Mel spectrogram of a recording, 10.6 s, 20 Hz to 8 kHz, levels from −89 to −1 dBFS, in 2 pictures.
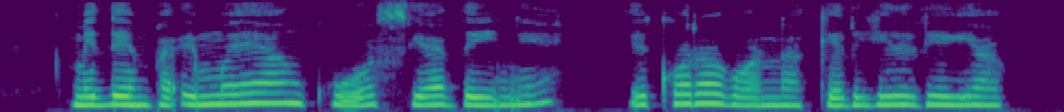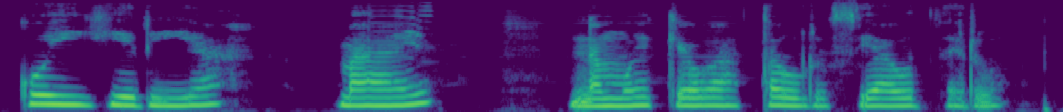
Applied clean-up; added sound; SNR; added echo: neural mask model DeepFilterNet 3.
